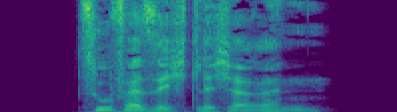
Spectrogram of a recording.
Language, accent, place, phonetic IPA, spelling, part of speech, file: German, Germany, Berlin, [ˈt͡suːfɛɐ̯ˌzɪçtlɪçəʁən], zuversichtlicheren, adjective, De-zuversichtlicheren.ogg
- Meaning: inflection of zuversichtlich: 1. strong genitive masculine/neuter singular comparative degree 2. weak/mixed genitive/dative all-gender singular comparative degree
